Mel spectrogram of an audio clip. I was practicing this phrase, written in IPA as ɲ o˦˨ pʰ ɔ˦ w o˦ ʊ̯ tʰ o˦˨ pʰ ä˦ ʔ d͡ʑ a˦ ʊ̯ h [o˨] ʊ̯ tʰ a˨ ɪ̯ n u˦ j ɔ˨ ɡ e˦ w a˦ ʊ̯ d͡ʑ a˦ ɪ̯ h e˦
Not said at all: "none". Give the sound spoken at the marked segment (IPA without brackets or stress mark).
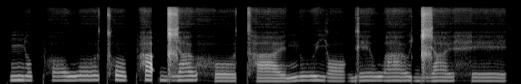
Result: o˨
